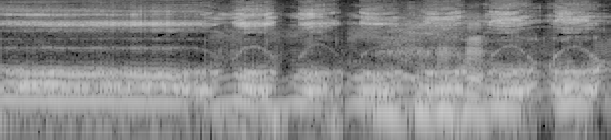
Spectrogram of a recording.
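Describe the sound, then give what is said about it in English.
A person imitates a dog barking: a drawn-out, gruff growl leads into a quick run of short, rough woofs, all voiced rather than from a real dog. “His bark isn't deep like that. Yeah, that dog goes...”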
